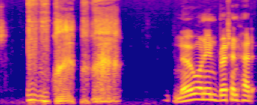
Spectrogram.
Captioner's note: camel snorting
